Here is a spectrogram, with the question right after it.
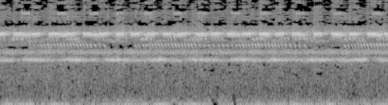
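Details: Loud cricket chirps in quick pulsed trains, high and metallic, the bursts rising and falling slightly in strength every fraction of a second over a quiet background.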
